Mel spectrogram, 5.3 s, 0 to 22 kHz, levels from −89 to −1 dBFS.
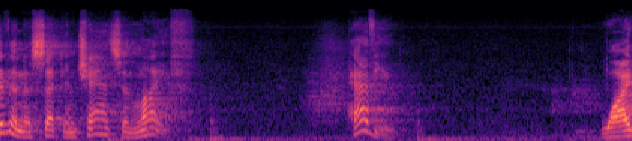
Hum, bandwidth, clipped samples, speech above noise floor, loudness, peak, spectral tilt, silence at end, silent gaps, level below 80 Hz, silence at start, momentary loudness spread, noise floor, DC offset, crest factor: none; 17.5 kHz; under 0.1%; 27 dB; -30 LUFS; -8 dBFS; -2 dB/octave; 0 s; none; -60 dBFS; 0 s; 23 LU; -58 dBFS; under 0.1%; 24 dB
